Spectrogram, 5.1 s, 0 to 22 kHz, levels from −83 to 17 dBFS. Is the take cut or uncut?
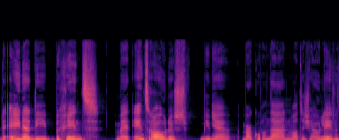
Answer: cut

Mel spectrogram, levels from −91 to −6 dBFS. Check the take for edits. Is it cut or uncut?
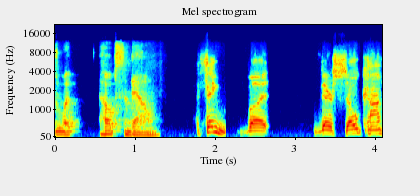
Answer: cut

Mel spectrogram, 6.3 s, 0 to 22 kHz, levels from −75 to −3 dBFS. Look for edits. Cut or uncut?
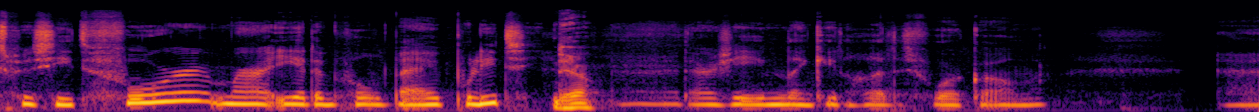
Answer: cut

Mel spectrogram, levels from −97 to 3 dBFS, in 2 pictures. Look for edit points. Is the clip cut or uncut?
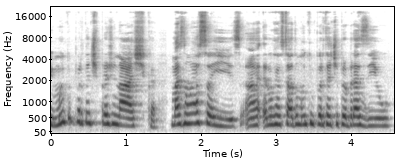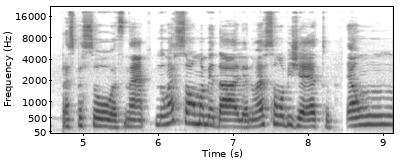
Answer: uncut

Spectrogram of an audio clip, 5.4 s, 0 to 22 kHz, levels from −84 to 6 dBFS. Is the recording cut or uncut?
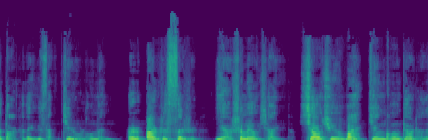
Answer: cut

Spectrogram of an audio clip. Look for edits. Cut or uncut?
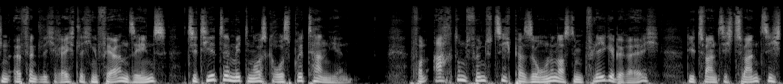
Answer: cut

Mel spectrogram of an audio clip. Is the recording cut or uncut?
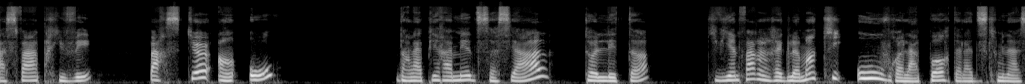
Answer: uncut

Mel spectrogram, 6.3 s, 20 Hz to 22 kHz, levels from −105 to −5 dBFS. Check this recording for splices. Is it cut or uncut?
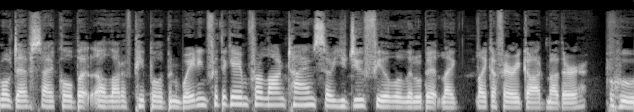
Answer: uncut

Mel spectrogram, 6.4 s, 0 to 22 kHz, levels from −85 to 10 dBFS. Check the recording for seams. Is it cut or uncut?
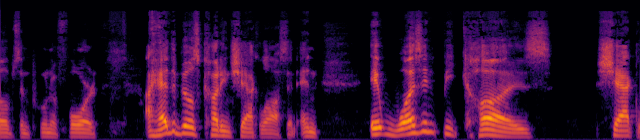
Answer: uncut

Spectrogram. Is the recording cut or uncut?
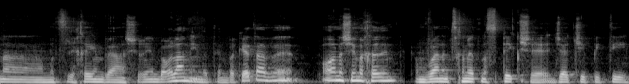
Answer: cut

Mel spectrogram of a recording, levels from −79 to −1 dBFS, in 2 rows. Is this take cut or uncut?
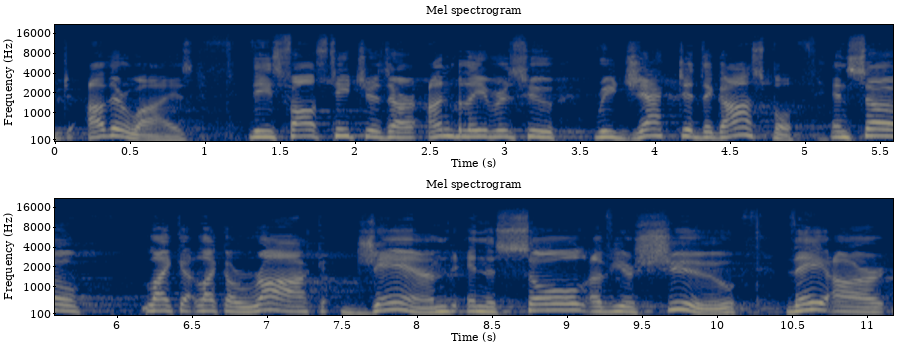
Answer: uncut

